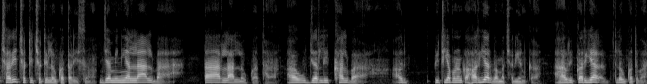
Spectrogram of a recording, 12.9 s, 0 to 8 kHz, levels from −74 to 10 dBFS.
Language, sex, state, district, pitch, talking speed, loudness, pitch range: Bhojpuri, male, Uttar Pradesh, Ghazipur, 170 Hz, 130 wpm, -17 LUFS, 145-185 Hz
